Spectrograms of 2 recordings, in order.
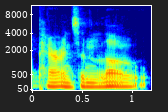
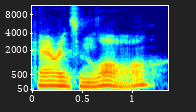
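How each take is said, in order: First: The last word has an 'oh' vowel. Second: The last word has an open 'aw' vowel. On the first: The speaker calls it wrong. "a nie parents-in-law" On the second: The speaker calls it right. "czyli to jest parents-in-law"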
